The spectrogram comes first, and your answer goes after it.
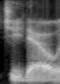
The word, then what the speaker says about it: Tri Dao: about your story foreign for those who can't pronounce my name ji Dao they call me for short it's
